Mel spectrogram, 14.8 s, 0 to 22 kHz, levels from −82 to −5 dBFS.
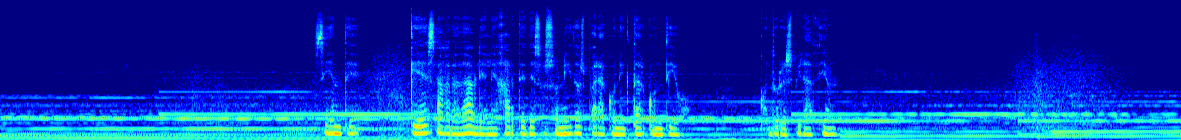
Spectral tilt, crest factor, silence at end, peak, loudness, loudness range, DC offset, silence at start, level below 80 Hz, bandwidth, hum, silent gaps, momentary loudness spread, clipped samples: -6 dB/octave; 22 dB; 0 s; -18 dBFS; -41 LUFS; 9 LU; under 0.1%; 0 s; -56 dBFS; 17.5 kHz; none; none; 13 LU; under 0.1%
